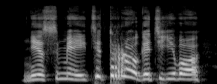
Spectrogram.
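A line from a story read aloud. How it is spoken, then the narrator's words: Woman shrieking. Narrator (Russian): завизжала женщина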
